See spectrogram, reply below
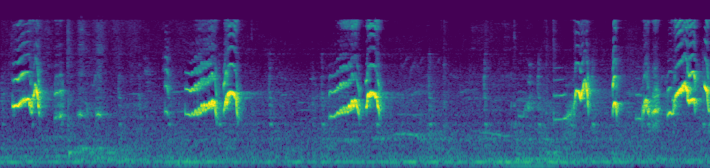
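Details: Cockatiel kept as a pet, singing: clear rising-and-falling whistles in groups of two or three, roughly every second or two, ending in a quicker run of chirped notes, with a faint hum beneath.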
